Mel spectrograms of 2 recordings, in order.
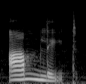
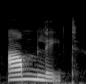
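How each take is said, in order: Both takes have the same delivery.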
